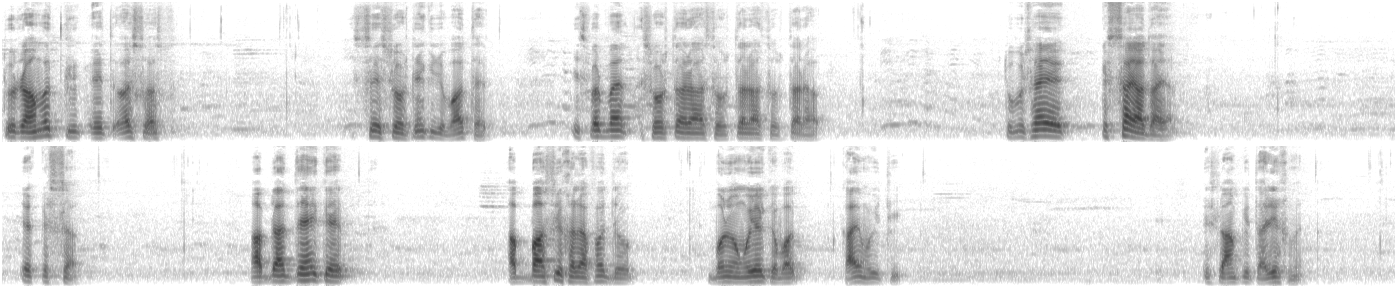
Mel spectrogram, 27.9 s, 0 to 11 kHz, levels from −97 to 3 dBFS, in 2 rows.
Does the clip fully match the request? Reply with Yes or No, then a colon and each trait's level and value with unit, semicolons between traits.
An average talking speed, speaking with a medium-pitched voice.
No: slow, 95 wpm; medium, 145 Hz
